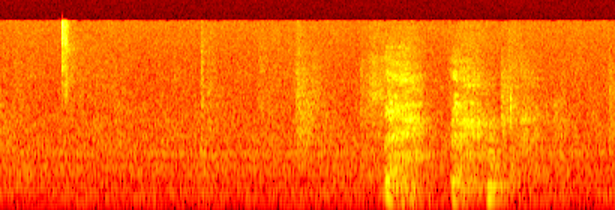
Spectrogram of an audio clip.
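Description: A person coughs twice in quick succession, about two and a half seconds in, over the quiet hum of a room.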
